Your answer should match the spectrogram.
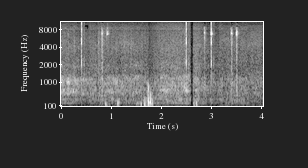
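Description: Computer mouse clicking about half a dozen times, sharp short clicks spread through, over a steady background hiss. A few dull low thumps come in between, the loudest a little before halfway.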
